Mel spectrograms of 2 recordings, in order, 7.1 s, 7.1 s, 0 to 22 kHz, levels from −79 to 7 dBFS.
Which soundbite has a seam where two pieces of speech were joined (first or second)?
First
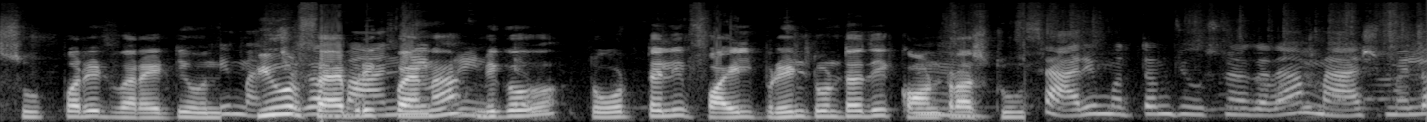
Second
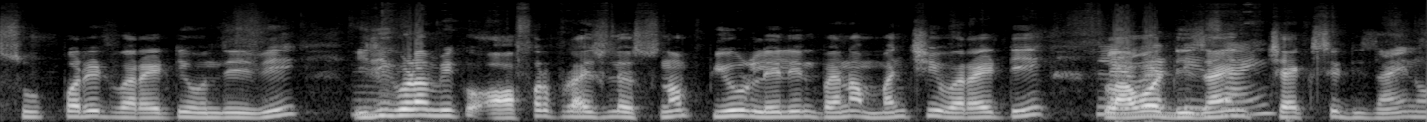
first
